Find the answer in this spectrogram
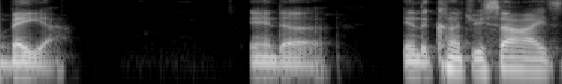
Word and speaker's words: Valle: state our state is is spelled v a l l e it looks like it's spelled Valley but it's actually beo or baa and uh in the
